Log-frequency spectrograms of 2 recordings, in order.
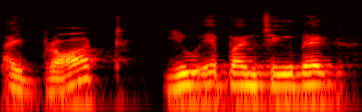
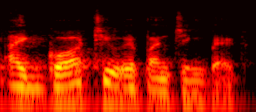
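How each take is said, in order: First: The stress falls on the word brought. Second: The stress falls on the word you. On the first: The effort of getting it matters most. "अगर मेहनत पे emphasise करना है" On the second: The person it was got for matters most. "अगर बंदे पे emphasise करना है"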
